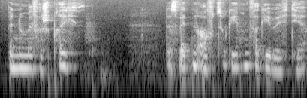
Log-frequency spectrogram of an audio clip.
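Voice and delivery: soft whispered plea; whispered condition. Acted. Wife to gambling husband, gentle whispered condition.

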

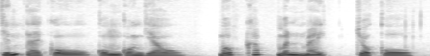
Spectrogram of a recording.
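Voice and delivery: ordinary delivery, nothing marked

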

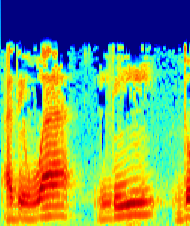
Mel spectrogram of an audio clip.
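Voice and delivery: وليد stretched very slowly into its syllables; slowly spelled out. Shown as a demonstration. Teacher to pupil, spelling his name very slowly. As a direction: draw out وليد beat by beat. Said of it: "فلما اقول مثلا وليد".

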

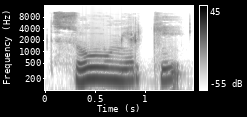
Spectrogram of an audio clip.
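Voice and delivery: soft, very slow, dozing off; fading, half-asleep. Acted. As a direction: let the name fade as sleep takes him. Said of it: "затихающим голосом полусонно проговорил старик".

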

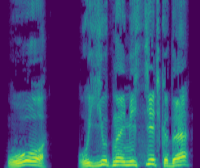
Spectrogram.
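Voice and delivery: playful ribbing with a loud "oh"; teasing. A narrator's reading. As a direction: needle your pal, drawing the words out. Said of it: "поддразнил его эвакуатор".

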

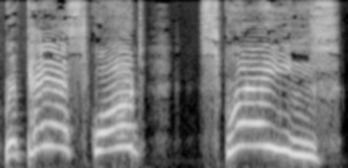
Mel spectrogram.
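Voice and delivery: high, drawn-out bellowed orders; bellowing. Acted. Shine calls the repair squad, bellowing. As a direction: bellow for the crew to come running. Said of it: "Shine was bellowing".

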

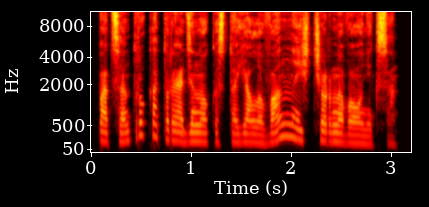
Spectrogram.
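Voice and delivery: plain reading voice

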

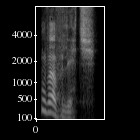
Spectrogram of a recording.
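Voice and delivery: lightly sneered echo; scoffing. A narrator's reading. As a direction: throw the word back with mild scorn. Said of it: "усмехнулся Сульт".

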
